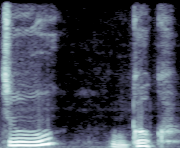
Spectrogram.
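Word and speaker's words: 中国: হচ্ছে চু, চু, যেমন চু গোকু মানে চায়না, চু গোকু, চায়নাকে বলা হয় চু গোকু। তাহলে এই চুটাও তার একটা প্রনাউন্সিয়েশন আছে। এখানে আছে নাকা নি, তো নি পার্টিকেল যখন থাকে তখন সেটার উচ্চারণ নাকা হয়, নাকা নি, নাকা নি। আর চুটা হয় যুক্ত বর্ণের সাথে, মানে অন্য কোনো বর্ণের সাথে মিলে, যেমন চু গোকু, গোকুর সাথে মিলে চু বসছে এবং তখন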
